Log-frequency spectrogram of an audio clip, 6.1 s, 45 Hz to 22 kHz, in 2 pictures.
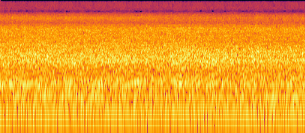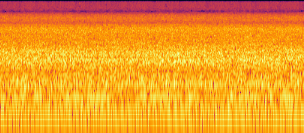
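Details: FMC M10000 air conditioner started and run with the doors opened and dampers set: even, steady rush of air and fan noise over a low hum, no rattles or surging. Unit runs normally and healthy.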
